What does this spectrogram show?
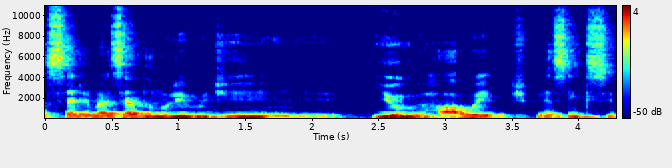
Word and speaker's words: Hugh Howey: 10 Episódios essa série baseada no livro de you Hawaii assim que se pronuncia o nome do autor e é uma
